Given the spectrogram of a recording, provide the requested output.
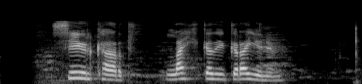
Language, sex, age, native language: Icelandic, female, 14, Icelandic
